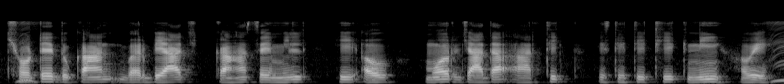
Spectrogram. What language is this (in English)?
Chhattisgarhi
